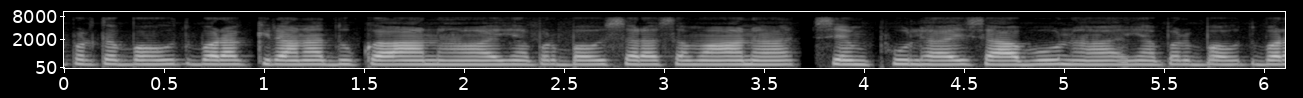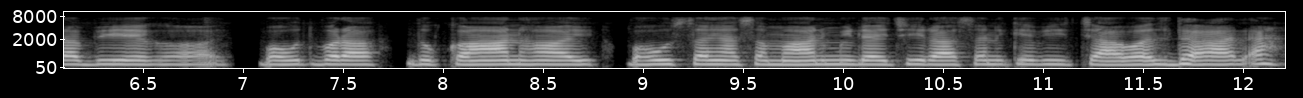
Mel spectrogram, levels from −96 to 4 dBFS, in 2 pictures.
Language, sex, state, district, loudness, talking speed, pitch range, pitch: Bajjika, female, Bihar, Vaishali, -27 LUFS, 180 wpm, 230-240 Hz, 235 Hz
